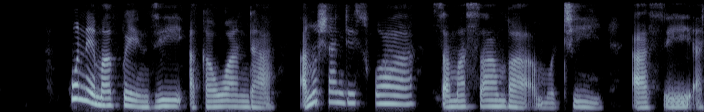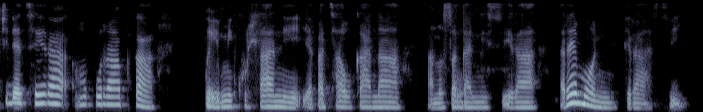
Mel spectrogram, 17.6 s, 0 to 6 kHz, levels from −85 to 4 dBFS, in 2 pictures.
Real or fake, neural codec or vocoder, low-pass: fake; codec, 16 kHz, 6 kbps, DAC; 5.4 kHz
